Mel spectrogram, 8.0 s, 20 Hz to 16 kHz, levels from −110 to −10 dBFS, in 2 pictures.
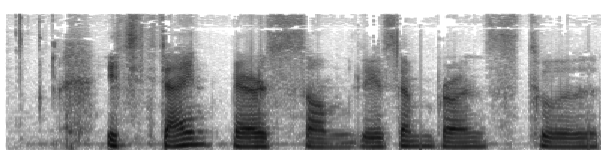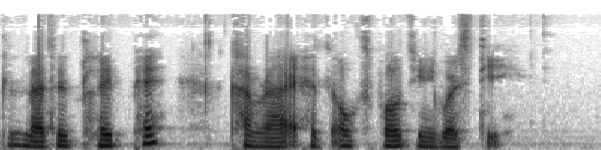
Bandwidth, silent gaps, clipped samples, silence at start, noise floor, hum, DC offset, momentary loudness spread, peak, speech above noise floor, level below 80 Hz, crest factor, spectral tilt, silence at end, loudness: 11.5 kHz; none; under 0.1%; 0.4 s; -62 dBFS; none; under 0.1%; 15 LU; -2 dBFS; 43 dB; -50 dBFS; 18 dB; -6.5 dB/octave; 0.65 s; -20 LUFS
